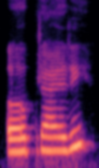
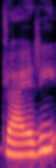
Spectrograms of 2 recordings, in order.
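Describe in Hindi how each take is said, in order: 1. शब्द 'a' ध्वनि से शुरू होता है। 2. शब्द सीधे 'pr' से शुरू होता है, बीच में 'a' नहीं है। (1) "मैंने जानबूझ के गलत बोला है।" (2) "यहाँ पे दोनों केसेस में जनरली ए साइलेंट होता है।"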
